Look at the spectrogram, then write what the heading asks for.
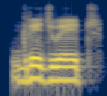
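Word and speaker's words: graduate: کے بعد گریجویشن، گریجویٹ، تو گریجویٹ میں آپ دیکھ سکتے ہیں کہ ڈی کے بعد یو آیا ہوا ہے اور یہاں پہ ڈی ہے، ڈی کو ہم جیم کے تلفظ کے ساتھ ادا کرتے ہیں۔ اسی طرح سولجر، سولجر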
